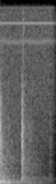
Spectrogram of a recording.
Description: CONGA, percussion; InVision Interactive; Percussion Slam

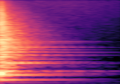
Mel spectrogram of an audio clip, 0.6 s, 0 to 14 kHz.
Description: CNTR STRK, Timbales; E-MU Producer Series Vol. 2 – More Studio Essentials; Composer; Timbales Xswitch

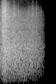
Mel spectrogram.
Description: CLAP, Blues Soul; Spectrasonics Vocal Planet

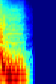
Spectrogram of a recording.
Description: collision; Spectrasonics; Metamorphosis

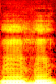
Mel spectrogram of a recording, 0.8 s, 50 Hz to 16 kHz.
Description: "MMM HMM", Male Vox; E-MU Formula 4000 Series Vol. 1; Hip Hop Nation

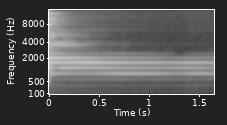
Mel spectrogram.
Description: CHIME RELEAS; Kid Nepro; Elite

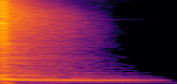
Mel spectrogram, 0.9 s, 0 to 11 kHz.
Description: LAUNCH TOM H, drum; Crypton - DrumBase5000

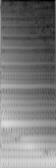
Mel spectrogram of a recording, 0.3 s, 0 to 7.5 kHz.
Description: BASS, Techno Trance; E-MU Formula 4000 Series Vol. 2; Orbit Presets

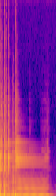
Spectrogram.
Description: Slap One Shot D, Bass; Bass X

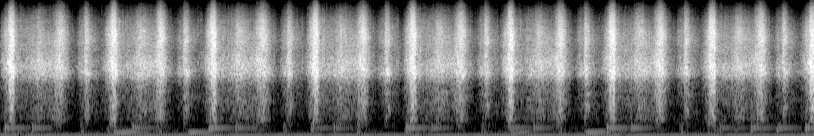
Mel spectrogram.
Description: Udu Calypso

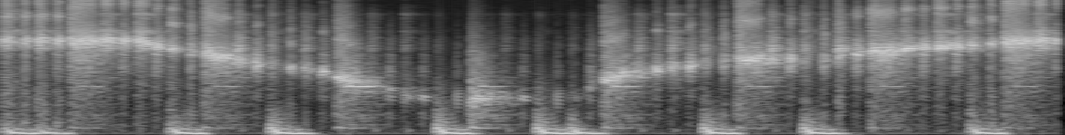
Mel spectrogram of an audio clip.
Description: filter distort, drum & bass beats & breaks; Fluid Dynamics

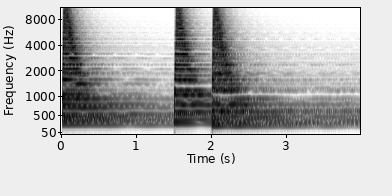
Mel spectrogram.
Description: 120 Pad Chords C, Keys, Nu Jazz House; PowerFX

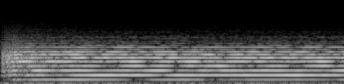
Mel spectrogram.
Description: Trumpets; Roland - LA Composer vol. 4

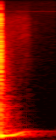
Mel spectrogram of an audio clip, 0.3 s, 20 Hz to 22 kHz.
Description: TABLA; AKAI S6000 CD-ROM - Volume 5

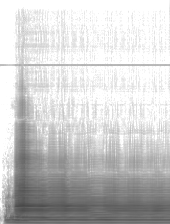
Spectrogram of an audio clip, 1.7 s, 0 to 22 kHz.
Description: TROMBONE; Best Service Gigapack 1

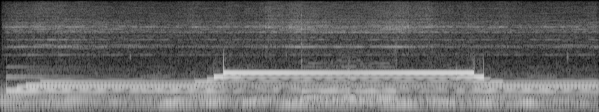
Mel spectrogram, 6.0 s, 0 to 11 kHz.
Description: Playboy Rhodes; M8

